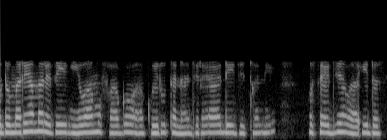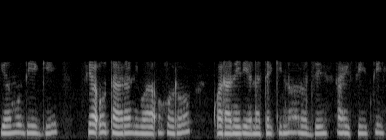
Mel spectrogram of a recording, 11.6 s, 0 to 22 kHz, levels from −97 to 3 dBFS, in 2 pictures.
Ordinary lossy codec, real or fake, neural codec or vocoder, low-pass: none; fake; vocoder, 22.05 kHz, 80 mel bands, HiFi-GAN; 3.6 kHz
